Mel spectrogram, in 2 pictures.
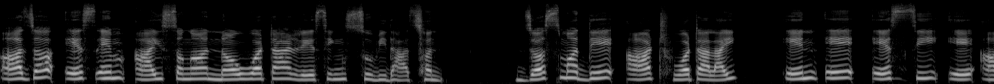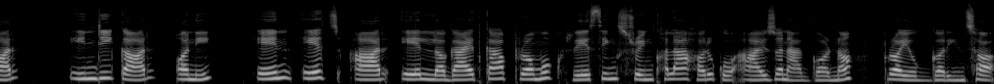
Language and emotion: Nepali, neutral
